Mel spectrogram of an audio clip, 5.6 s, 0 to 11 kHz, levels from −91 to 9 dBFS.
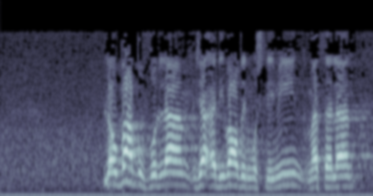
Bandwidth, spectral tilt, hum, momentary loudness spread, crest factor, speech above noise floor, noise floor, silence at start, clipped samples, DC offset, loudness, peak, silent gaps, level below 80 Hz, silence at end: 6.6 kHz; -5.5 dB/octave; none; 11 LU; 14 dB; 26 dB; -41 dBFS; 1.55 s; under 0.1%; 0.9%; -14 LUFS; -2 dBFS; none; -58 dBFS; 0 s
